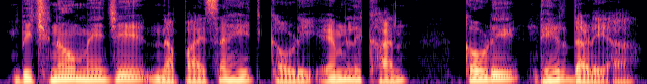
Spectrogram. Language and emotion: Santali, neutral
